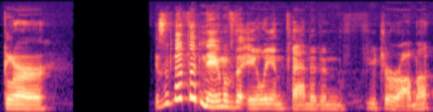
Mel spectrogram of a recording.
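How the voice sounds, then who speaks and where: A woman's voice: deep voice, sing-song, moderate pace, darkish tone. A woman playing in a tabletop game, chatting casually with stumbles and the odd swear. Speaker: player.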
